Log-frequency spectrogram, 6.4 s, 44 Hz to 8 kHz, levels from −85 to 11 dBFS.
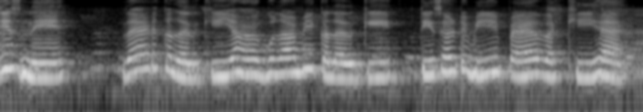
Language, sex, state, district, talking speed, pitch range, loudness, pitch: Hindi, female, Uttar Pradesh, Saharanpur, 130 wpm, 230-275 Hz, -14 LUFS, 250 Hz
